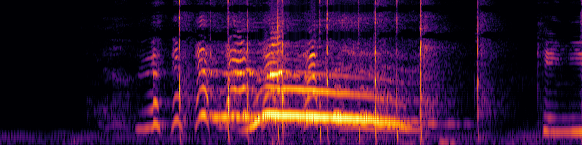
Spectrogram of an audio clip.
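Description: Hands clapping quickly together with a long drawn-out cheer from more than one voice, starting about a second in and lasting about two seconds; one or two last claps follow near the end.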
